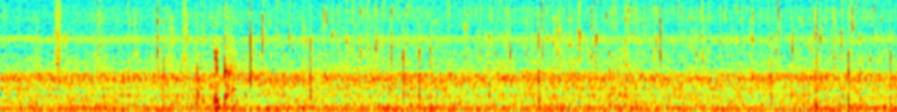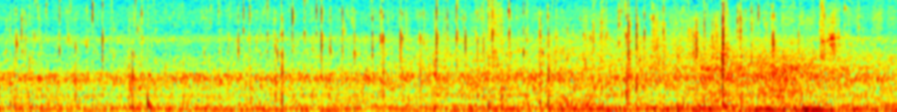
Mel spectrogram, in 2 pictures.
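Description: A cat licking a paste treat from a squeeze tube: faint, quick, irregular wet clicks of the tongue and mouth.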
